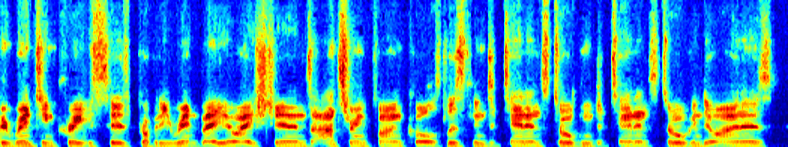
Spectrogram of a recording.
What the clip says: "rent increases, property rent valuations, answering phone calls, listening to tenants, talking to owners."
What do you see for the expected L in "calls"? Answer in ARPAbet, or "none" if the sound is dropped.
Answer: L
